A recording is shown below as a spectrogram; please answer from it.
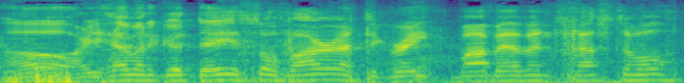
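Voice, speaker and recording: Brief: higher-voiced man from Michigan, joking outdoor show emcee, on a PA mic with clear background noise. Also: steady tone, quick pace. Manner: wisecracking, self-deprecating, teasing the audience. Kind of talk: joking crowd banter over a PA. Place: outdoor festival stage.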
